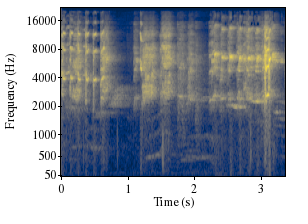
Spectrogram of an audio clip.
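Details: Green hybrid male Nyasa lovebird chattering in harsh, buzzy high bursts, broken by a short pause, then resuming with scratchy chirps and one loud sharp squeak near the end.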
